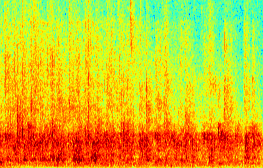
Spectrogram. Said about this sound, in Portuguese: Dá um aplauso bem forte para o Senhor.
